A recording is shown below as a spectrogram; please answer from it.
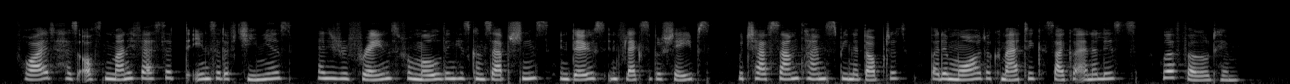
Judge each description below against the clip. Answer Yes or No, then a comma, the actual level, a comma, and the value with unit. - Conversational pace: Yes, average, 155 wpm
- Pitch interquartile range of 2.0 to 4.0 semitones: Yes, average, 3.1 semitones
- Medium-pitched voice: No, very high, 255 Hz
